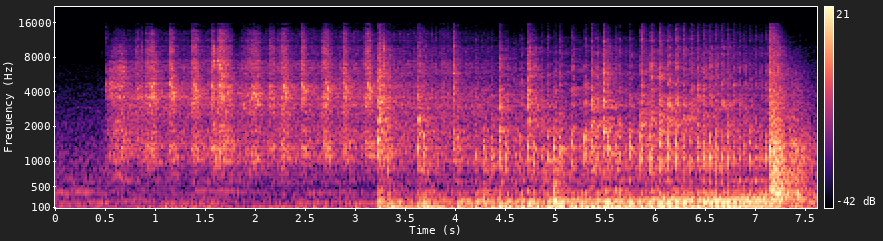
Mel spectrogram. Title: 1996 VT1100 with ebay CDI, misfire, flames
